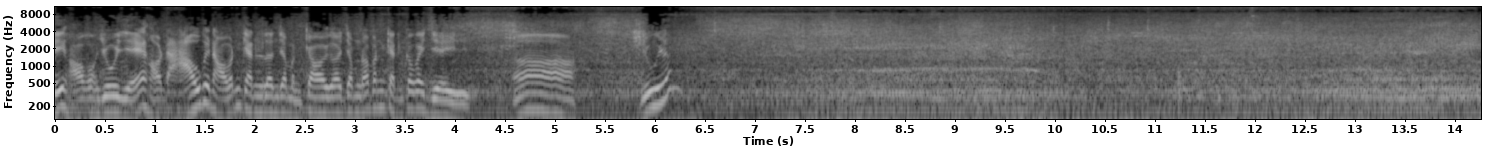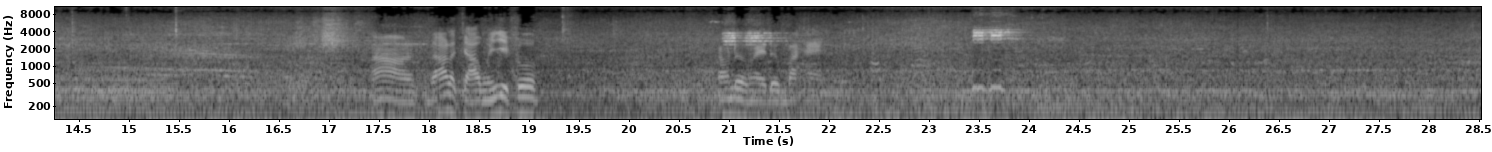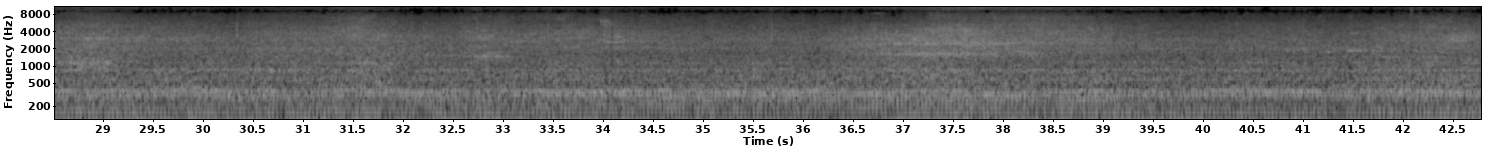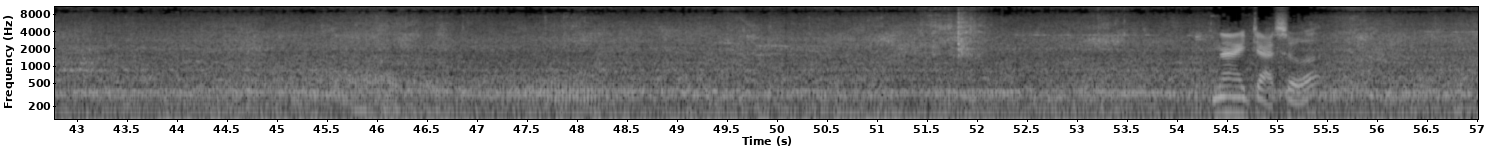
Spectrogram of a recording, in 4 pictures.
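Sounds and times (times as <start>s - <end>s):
city traffic: 0.0s - 57.0s.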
